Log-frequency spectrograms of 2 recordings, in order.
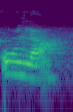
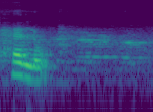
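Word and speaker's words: hola: Video में ही कि एच की जो प्रोनाउंसिएशन होती है वो होती नहीं है. ठीक है, एच जो होता है वो उसमें साइलेंट कहलाता है, लिखते हैं बट उसे बोला नहीं जाता है. ठीक है, तो इसे हम होला नहीं ओला बोलेंगे.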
